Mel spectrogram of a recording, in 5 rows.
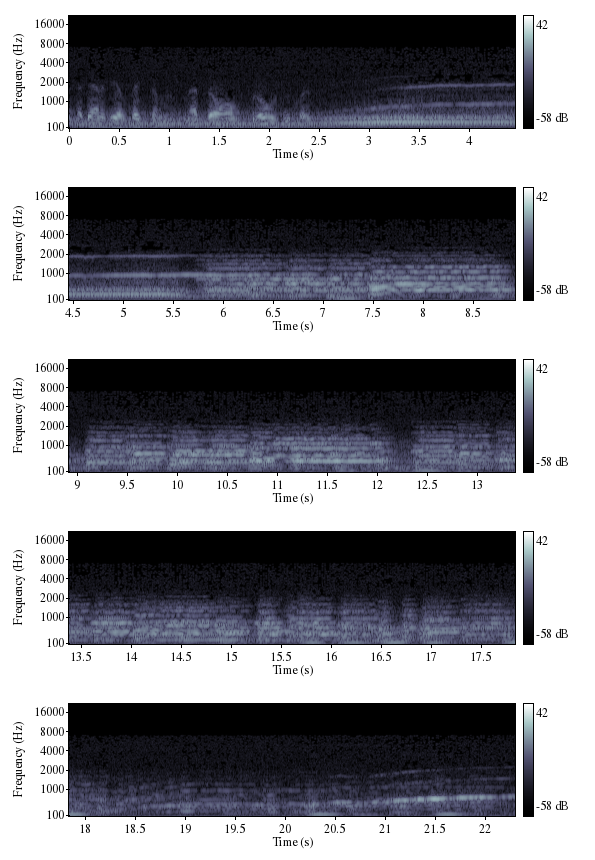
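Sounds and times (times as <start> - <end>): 
speech: 0.1 - 3.2
vehicle engine revving: 0.6 - 7.5
emergency siren of a police car, ambulance or fire engine wailing: 2.5 - 22.2.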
